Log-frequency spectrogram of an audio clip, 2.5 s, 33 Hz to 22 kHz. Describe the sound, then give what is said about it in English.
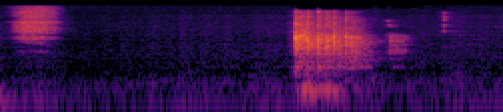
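Dice rolled for an attack in a game clatter onto a hard tabletop: a brief rattle, a pause, then a louder tumbling roll that settles with a couple of small clicks, landing on a 7. No voices. “You can roll your attack.”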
